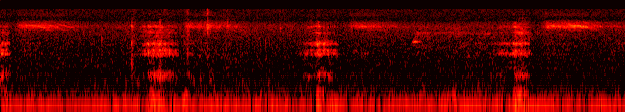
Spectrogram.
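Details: Sleeping dog making soft snorting breaths about every three to four seconds over a steady low hum; snoring.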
